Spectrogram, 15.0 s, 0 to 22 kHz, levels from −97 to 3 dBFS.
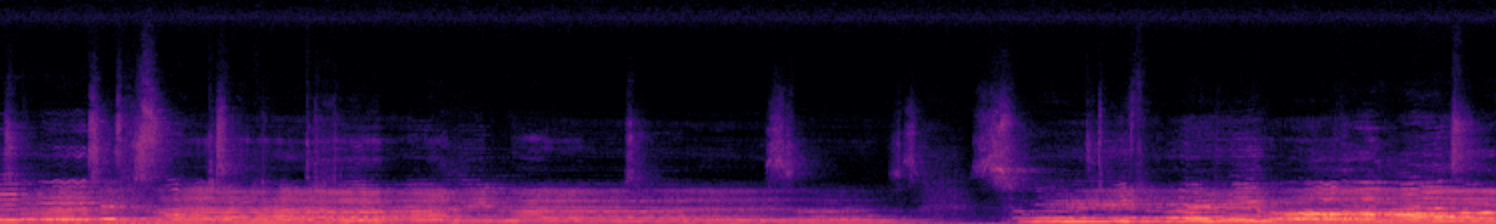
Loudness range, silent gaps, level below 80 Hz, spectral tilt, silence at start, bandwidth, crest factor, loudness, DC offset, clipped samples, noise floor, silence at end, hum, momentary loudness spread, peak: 15 LU; none; -56 dBFS; -5.5 dB/octave; 0 s; 13 kHz; 20 dB; -29 LUFS; under 0.1%; under 0.1%; -54 dBFS; 0 s; none; 16 LU; -8 dBFS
